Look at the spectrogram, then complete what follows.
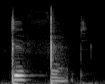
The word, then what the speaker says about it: different: We say that with 2 syllables. Different, different.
